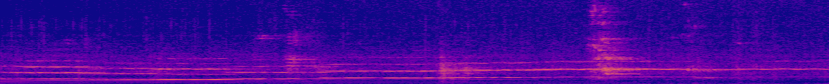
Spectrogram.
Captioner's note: static crackling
